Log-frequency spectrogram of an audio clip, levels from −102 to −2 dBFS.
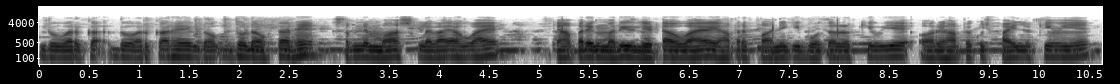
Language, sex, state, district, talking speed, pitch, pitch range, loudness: Hindi, male, Uttar Pradesh, Lucknow, 225 wpm, 115 Hz, 110-120 Hz, -17 LUFS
